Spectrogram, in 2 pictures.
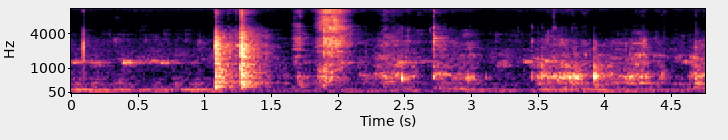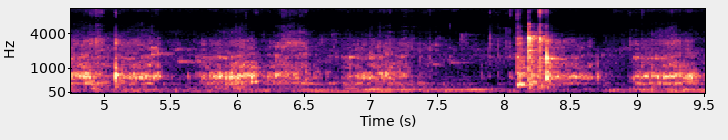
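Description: A metal spoon scraping round an aluminium pot as it stirs a thick milk-and-vermicelli mixture, in a repeating stirring rhythm. There are sharp metal clinks about a second in and again near the end.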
